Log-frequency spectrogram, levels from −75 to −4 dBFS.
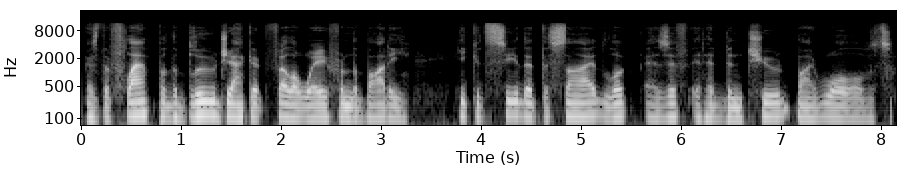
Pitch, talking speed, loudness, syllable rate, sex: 100 Hz, 200 wpm, -22 LUFS, 4.3 syllables/s, male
